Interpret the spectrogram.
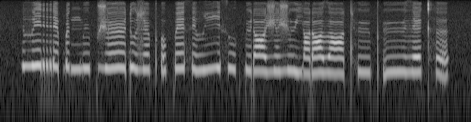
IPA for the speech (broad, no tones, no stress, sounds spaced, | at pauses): v e r ɛ ɓ œ ŋ͡m ʉː p ʒ œː ɗ u z œ pʼ o p ɛ θ e v iː θ v u k͡p ʉ ɾ ɒː ʒ ə ʒ ʉ j ɒ ɾ ɒ ð ɒː tʰ ʉː pʼ ʉː ð ɛ kʰ ə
